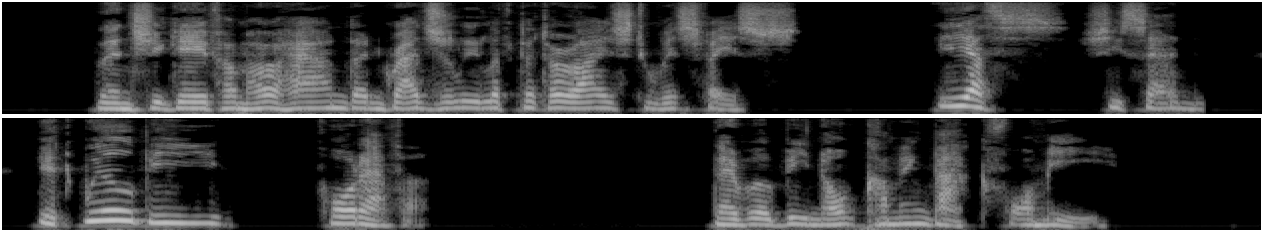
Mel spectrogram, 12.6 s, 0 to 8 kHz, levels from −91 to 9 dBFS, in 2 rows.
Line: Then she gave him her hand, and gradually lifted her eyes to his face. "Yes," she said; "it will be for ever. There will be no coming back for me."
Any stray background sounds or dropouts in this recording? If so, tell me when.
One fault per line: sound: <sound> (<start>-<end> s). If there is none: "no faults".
no faults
